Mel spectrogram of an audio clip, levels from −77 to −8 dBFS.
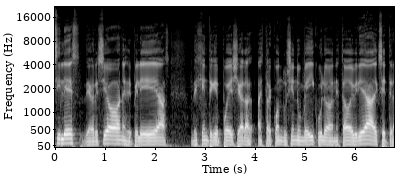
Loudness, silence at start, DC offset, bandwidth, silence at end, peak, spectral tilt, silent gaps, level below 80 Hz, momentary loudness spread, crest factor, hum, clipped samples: -18 LUFS; 0 s; under 0.1%; 18 kHz; 0 s; -4 dBFS; -6 dB/octave; none; -34 dBFS; 7 LU; 12 dB; none; under 0.1%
